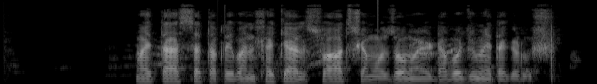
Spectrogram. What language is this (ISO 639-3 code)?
gwc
